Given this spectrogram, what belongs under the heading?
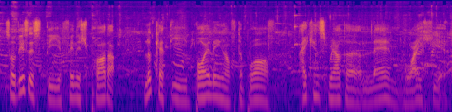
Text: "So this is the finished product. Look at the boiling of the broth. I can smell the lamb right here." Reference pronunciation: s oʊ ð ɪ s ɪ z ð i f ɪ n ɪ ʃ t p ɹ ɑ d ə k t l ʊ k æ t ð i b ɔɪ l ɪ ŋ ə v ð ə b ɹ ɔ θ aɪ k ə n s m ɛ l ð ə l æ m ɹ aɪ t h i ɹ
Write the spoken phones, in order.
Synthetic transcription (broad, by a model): s oʊ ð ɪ s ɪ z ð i f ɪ n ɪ ʃ p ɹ ɑ d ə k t l ʊ k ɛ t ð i b ɔɪ l ɪ ŋ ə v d ə b ɹ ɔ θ aɪ k ə n s m ɛ l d ə l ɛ m ɹ aɪ t h i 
